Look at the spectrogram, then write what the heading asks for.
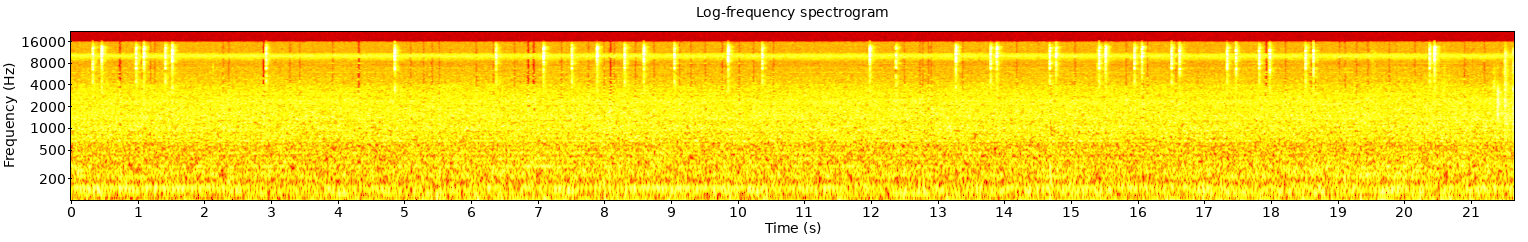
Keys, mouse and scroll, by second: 21.4 KP_2, 21.5 KP_4.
